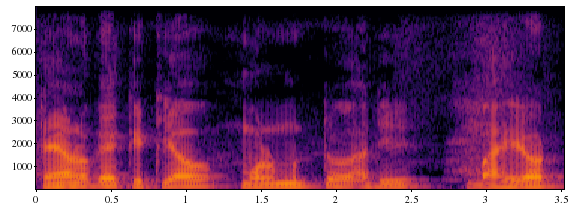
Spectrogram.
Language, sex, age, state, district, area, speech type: Assamese, male, 60+, Assam, Majuli, rural, spontaneous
